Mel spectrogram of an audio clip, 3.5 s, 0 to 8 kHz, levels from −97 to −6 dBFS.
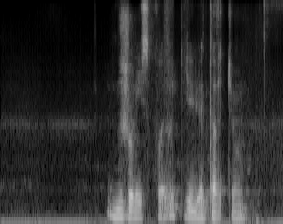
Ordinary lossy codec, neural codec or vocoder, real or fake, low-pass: none; codec, 16 kHz, 1 kbps, X-Codec, HuBERT features, trained on general audio; fake; none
